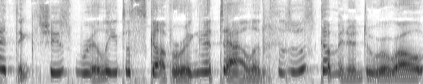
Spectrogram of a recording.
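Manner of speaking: very high, swooping, tearful sobbing voice. Retelling a mother's words about her daughter, imitating someone weeping.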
